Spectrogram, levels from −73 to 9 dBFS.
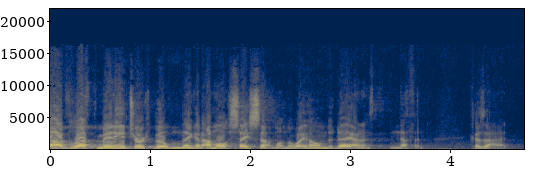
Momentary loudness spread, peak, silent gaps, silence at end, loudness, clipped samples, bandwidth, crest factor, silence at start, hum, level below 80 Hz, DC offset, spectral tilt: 13 LU; -6 dBFS; none; 0.2 s; -17 LUFS; under 0.1%; 16.5 kHz; 10 dB; 0 s; none; -50 dBFS; under 0.1%; -5 dB/octave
